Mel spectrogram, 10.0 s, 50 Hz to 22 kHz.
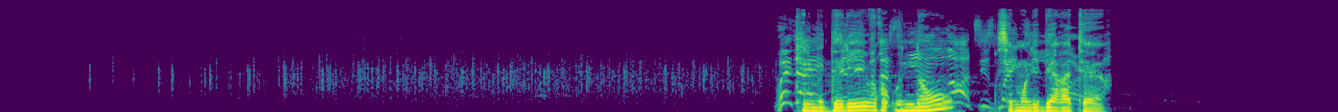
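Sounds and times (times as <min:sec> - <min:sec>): congregation applauding: 0:00.6 - 0:09.3.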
